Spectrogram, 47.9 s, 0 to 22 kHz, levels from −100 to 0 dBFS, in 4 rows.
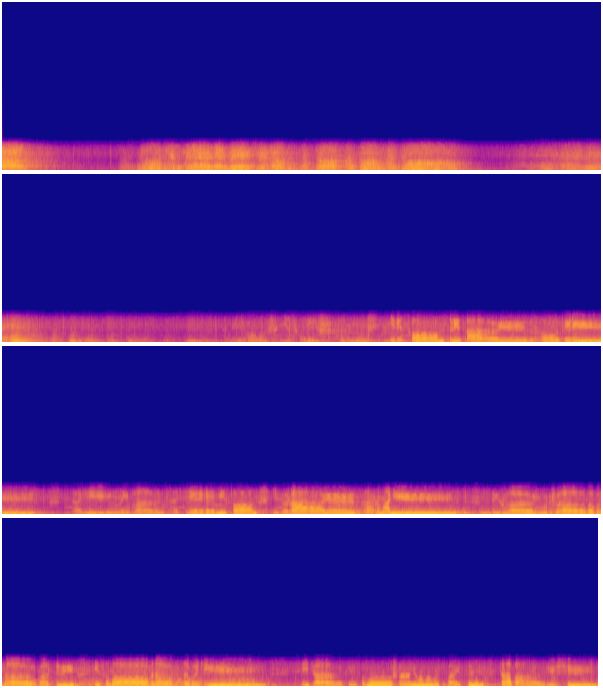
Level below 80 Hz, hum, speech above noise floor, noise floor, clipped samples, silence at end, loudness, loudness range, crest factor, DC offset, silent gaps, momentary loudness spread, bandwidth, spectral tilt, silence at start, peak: -44 dBFS; none; 30 dB; -49 dBFS; under 0.1%; 0 s; -21 LUFS; 13 LU; 16 dB; under 0.1%; none; 18 LU; 3.9 kHz; -5 dB/octave; 0 s; -6 dBFS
